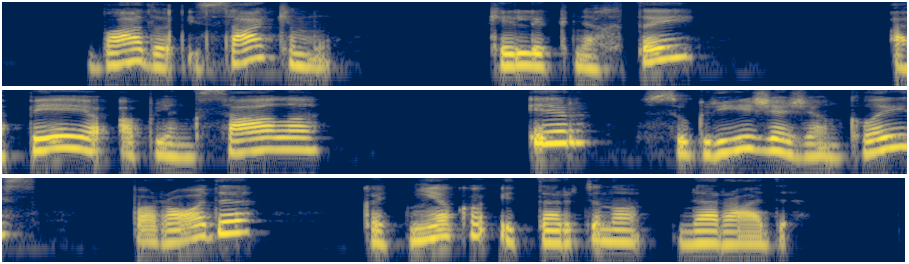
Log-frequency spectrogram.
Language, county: Lithuanian, Klaipėda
